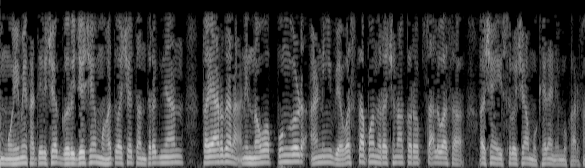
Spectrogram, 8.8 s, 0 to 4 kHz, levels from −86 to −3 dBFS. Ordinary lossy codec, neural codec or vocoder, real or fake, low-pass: none; none; real; 3.6 kHz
